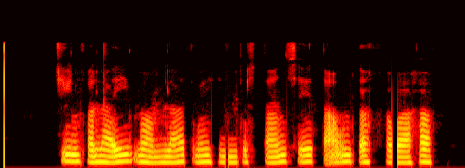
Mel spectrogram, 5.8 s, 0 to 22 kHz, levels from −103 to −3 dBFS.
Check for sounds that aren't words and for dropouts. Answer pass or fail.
fail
